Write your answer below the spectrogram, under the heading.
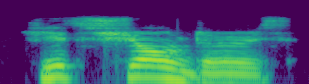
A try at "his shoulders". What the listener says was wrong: The first time you put more of an emphasis on the S than the SH. And so it was, and his soldiers. And it came out like soldiers, like people who are in the army. Okay, that would be soldiers.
